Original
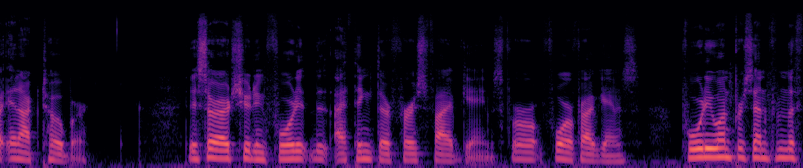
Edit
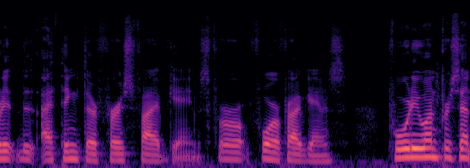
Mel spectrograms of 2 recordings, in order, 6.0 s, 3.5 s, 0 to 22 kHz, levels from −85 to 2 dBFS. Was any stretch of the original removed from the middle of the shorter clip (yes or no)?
no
